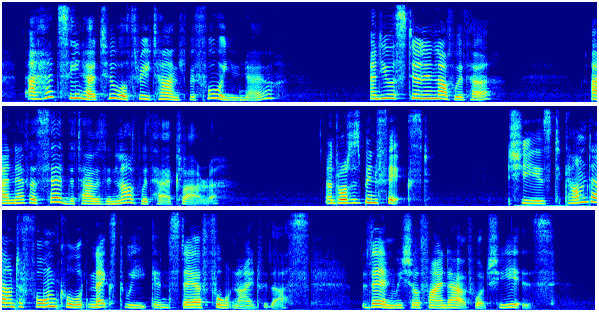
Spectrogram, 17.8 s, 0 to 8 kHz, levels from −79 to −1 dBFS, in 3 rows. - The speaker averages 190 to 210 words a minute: Yes, average, 200 wpm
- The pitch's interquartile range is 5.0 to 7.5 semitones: Yes, wide, 5.4 semitones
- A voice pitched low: No, high, 240 Hz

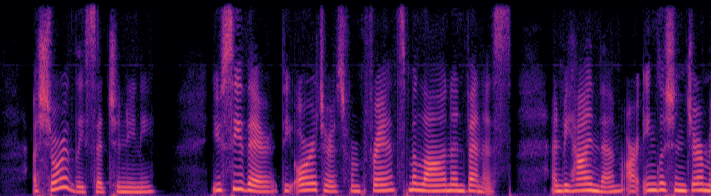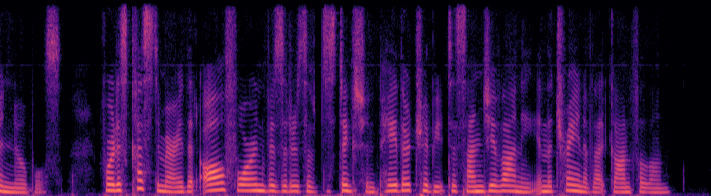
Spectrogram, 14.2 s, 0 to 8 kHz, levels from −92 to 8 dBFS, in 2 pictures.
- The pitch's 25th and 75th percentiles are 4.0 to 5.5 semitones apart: No, average, 3.4 semitones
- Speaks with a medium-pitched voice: No, high, 225 Hz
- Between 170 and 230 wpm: Yes, average, 180 wpm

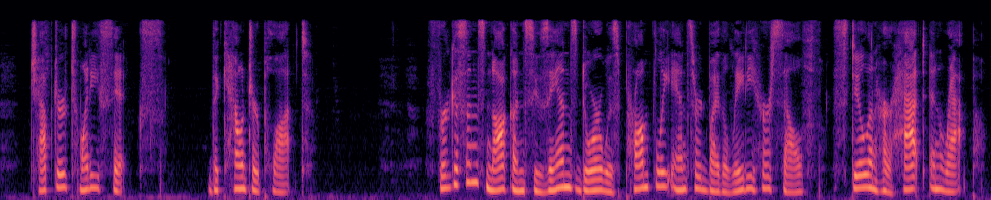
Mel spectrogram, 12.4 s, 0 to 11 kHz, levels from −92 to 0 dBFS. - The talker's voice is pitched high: No, medium, 180 Hz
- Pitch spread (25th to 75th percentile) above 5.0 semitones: No, average, 3.9 semitones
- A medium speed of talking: No, slow, 105 wpm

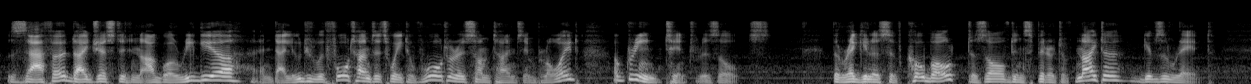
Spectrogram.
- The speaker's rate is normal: Yes, average, 160 wpm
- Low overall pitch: Yes, low, 125 Hz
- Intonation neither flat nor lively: No, wide, 8.7 semitones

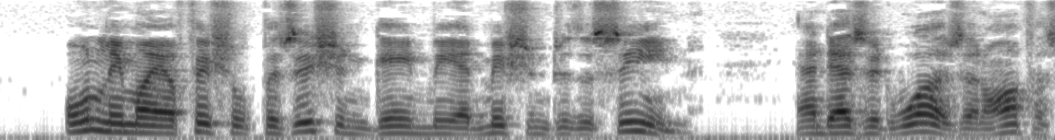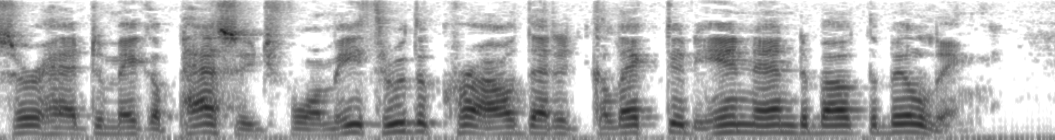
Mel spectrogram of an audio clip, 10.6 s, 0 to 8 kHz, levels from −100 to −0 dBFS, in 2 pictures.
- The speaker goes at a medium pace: Yes, average, 195 wpm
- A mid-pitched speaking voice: Yes, medium, 160 Hz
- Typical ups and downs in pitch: Yes, average, 3.7 semitones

